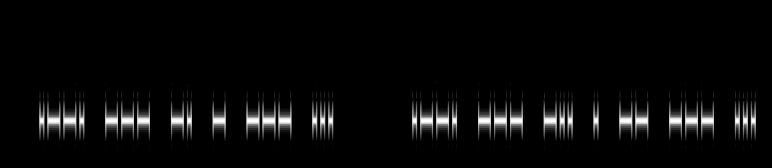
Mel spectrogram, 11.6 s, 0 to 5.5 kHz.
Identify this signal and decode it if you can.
Morse code, heard as a keyed tone, about 20 wpm, spaced as for 15 wpm, 750 Hz. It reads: PONTOS PODEMOS
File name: arquivos / texto / texto 04 20ppm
